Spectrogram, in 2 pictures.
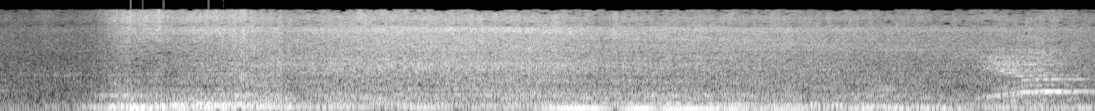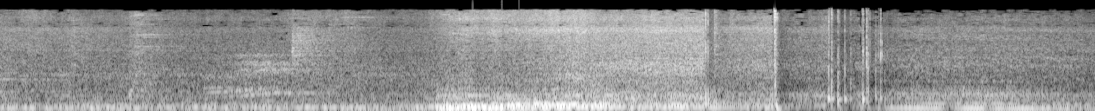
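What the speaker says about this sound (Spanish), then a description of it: "voy a acelerar el vehículo" A car engine revved repeatedly while the vehicle sits being accelerated, with loud rising surges near the start and again later, separated by steadier running.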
